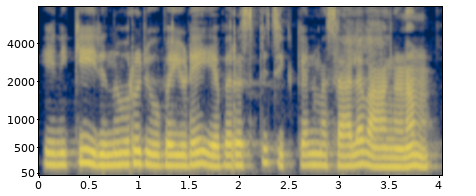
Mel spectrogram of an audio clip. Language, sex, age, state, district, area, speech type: Malayalam, female, 18-30, Kerala, Thiruvananthapuram, rural, read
